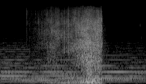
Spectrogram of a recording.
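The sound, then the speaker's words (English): A paper award envelope crinkles and rustles in one brief burst of just under a second, over a steady tonal hum. No one speaks. “I think I have the envelope here. Let me just find this envelope.”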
